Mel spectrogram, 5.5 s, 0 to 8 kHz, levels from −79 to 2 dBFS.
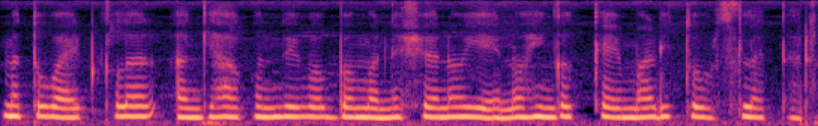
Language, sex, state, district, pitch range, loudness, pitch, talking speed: Kannada, female, Karnataka, Bidar, 220-235 Hz, -14 LUFS, 225 Hz, 145 wpm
